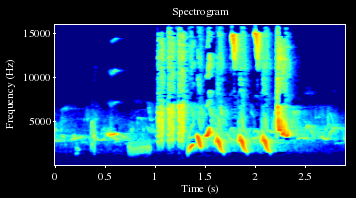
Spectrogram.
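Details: Common nightingale (Luscinia megarhynchos) singing: soft whistled notes, then a buzzy burst and a run of four loud, sharply slurred notes, ending in a thin trailing whistle.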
